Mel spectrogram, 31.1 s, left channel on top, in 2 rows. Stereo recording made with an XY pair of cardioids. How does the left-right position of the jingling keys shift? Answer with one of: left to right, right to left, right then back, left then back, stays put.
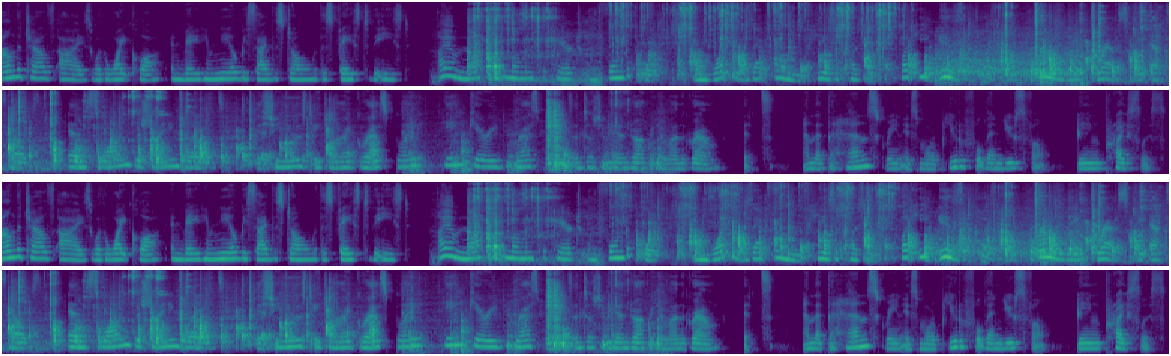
left then back.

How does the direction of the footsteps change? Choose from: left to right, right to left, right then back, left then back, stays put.
left then back.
